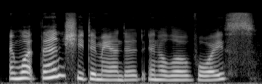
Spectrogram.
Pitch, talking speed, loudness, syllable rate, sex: 240 Hz, 205 wpm, -16 LUFS, 4.9 syllables/s, female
